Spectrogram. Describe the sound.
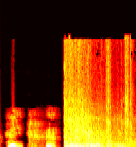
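A sudden gunshot sound effect erupts as a loud, harsh burst of noise after two short vocal sounds, then holds steady and rough until the end.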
